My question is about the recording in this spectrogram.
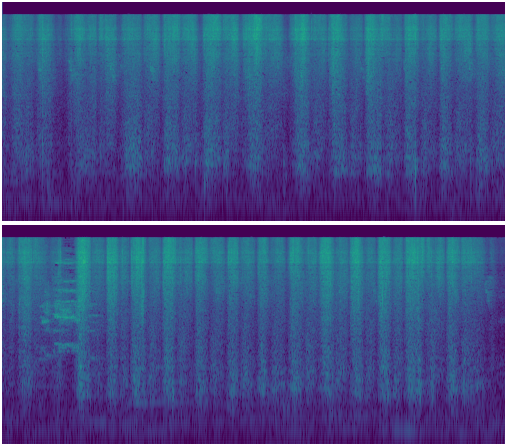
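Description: Stiff plastic-bristled push broom scrubbing a soapy, wet rug on concrete in quick, steady back-and-forth strokes, each a wet rasping brush sound. About halfway through the strokes break briefly and a short higher-pitched call or squeak is heard.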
